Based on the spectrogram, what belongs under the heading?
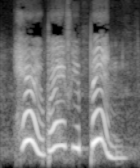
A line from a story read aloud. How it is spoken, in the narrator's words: Hermione squeaked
